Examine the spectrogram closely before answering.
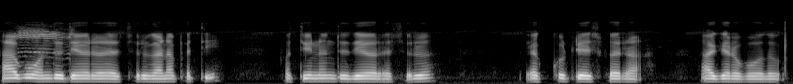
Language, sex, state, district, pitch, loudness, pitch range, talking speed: Kannada, male, Karnataka, Koppal, 135 Hz, -17 LUFS, 130-140 Hz, 85 wpm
